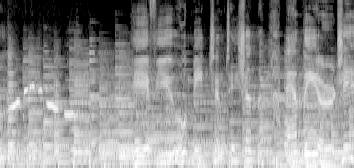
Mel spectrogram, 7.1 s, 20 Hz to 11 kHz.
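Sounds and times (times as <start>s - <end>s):
human whistling a short melody: 0.0s - 1.9s
steady instrumental accompaniment: 0.0s - 3.6s
speech: 2.7s - 7.0s.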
